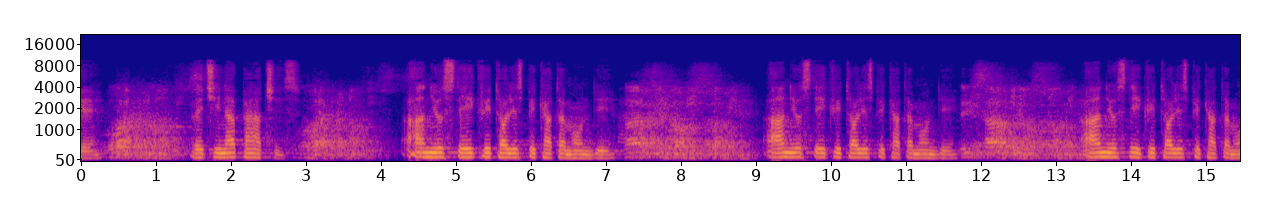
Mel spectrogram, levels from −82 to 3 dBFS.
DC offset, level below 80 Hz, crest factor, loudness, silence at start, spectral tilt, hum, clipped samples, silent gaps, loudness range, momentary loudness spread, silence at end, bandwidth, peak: under 0.1%; -60 dBFS; 18 dB; -26 LUFS; 0 s; -6 dB/octave; none; under 0.1%; none; 4 LU; 12 LU; 0 s; 10 kHz; -6 dBFS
